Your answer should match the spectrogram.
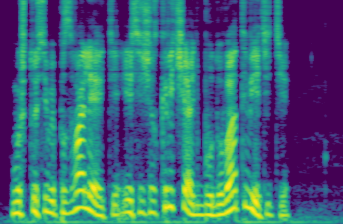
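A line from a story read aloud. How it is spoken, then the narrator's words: Trembling, then furious. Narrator (Russian): Она говорила что-то еще дрожащим голосом, потом яростно угрожая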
